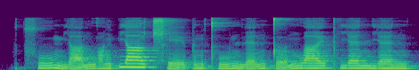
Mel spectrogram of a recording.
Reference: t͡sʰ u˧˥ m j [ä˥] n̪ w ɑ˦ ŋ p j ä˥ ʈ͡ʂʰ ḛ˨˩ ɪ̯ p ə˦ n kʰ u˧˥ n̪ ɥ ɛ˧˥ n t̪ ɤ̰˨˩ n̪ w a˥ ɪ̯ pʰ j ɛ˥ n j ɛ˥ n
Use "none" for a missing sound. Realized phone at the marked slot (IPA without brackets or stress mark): ä̰˨˩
